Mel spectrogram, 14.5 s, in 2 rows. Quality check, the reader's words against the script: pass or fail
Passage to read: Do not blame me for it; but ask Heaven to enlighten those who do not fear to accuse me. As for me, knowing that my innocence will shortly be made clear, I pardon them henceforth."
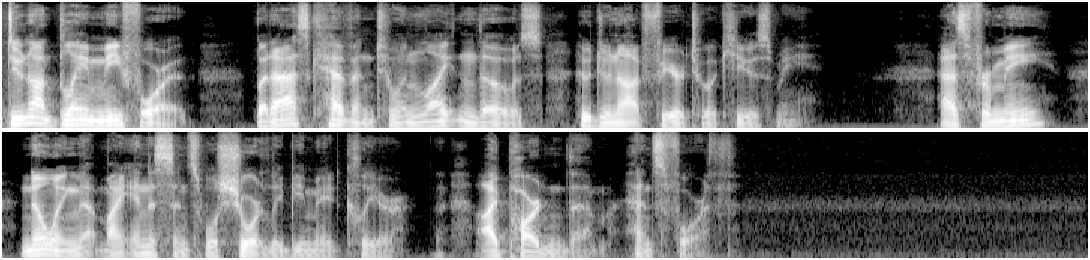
pass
